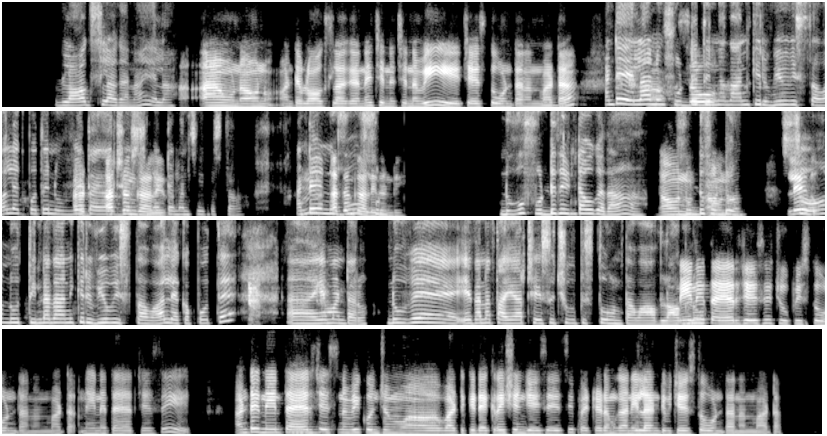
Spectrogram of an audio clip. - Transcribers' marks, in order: in English: "వ్లాగ్స్"; other noise; in English: "వ్లాగ్స్"; in English: "ఫుడ్"; in English: "సో"; in English: "రివ్యూ"; in English: "ఫుడ్"; tapping; in English: "ఫుడ్"; in English: "సో"; in English: "రివ్యూ"; door; in English: "వ్లాగ్‌లో?"; in English: "డెకరేషన్"
- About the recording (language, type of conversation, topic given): Telugu, podcast, ఆహారం తింటూ పూర్తి శ్రద్ధగా ఉండటం మీకు ఎలా ఉపయోగపడింది?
